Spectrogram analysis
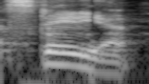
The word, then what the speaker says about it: Stadia: Yeah, Stadia. So, Stadium is the proper plural pronunciation and word for stadiums.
